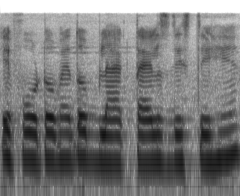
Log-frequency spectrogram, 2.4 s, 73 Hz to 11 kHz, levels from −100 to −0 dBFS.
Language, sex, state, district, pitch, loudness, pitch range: Hindi, female, Telangana, Hyderabad, 180 Hz, -16 LUFS, 175-185 Hz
